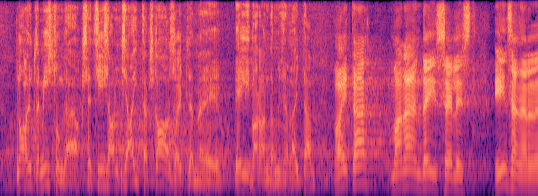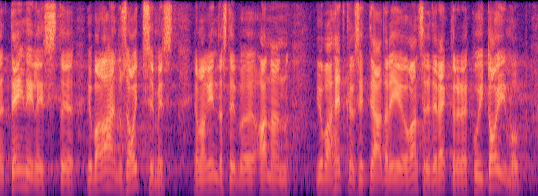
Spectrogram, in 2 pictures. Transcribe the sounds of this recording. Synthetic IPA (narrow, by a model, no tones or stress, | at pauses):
no̞yt̪ˑlemist̪uŋɡ̥ɑjɑ̰kse̞t̪siːsɑnseɑjt̪ːˑɑkskɑːsɑyt̪ˑlemeelʲːipɑɾɑnd̪ɑmise̞̰lɑjt̪ːˑæ | ɑjt̪ːæh | mɑnæent̪e̞jsːe̞lʲːist̪ | inse̞ne̞ɾt̪e̞hnilist̪jub̥ɑlɑɦe̞nd̪̥use̞o̞t̪ʲsimist̪ | jɑmɑkind̪lɑst̪iɑnːɑn | jub̥ɑɦe̞t̪ke̞lsiːt̪ːeɑd̪ɑɾiːɡiukɑnseɾid̪iɾe̞k̚t̪o̞ɾilekujt̪o̞jmub̥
